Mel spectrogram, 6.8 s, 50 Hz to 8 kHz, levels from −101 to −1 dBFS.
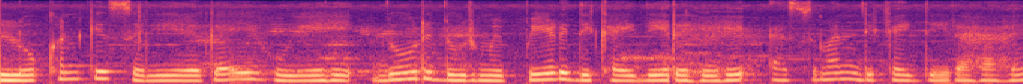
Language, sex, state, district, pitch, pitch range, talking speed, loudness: Hindi, female, Uttarakhand, Tehri Garhwal, 190 Hz, 180-210 Hz, 160 wpm, -16 LUFS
